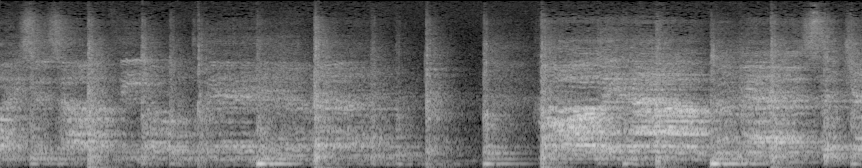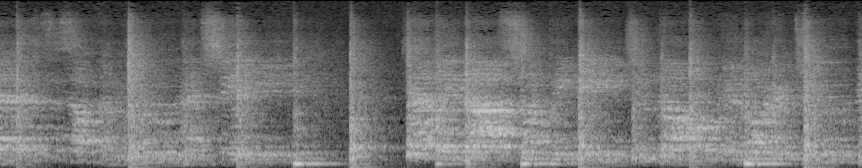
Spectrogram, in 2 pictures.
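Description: A mixed choir of men's and women's voices singing together in parts, with repeated low beats under the singing.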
